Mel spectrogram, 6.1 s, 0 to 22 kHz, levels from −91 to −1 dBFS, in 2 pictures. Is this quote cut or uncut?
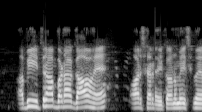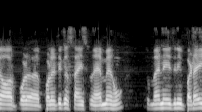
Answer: cut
